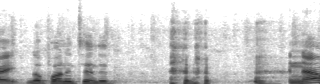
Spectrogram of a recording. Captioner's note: chuckling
